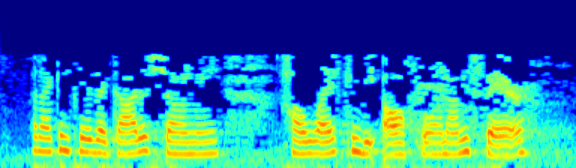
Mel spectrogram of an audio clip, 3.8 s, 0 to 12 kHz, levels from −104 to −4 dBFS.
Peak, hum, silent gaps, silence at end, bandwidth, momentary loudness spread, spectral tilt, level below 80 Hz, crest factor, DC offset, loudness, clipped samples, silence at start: -16 dBFS; none; none; 0.1 s; 4.3 kHz; 7 LU; -5 dB/octave; -58 dBFS; 16 dB; under 0.1%; -32 LUFS; under 0.1%; 0.2 s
